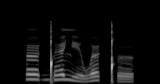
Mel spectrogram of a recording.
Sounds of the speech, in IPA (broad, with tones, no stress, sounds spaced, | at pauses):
œ˥ ɡ͡ǃ ɛ˥ lʲ e˩ w œ˥ ǃʰ ɵ˩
